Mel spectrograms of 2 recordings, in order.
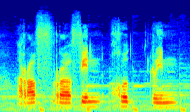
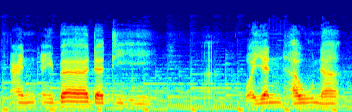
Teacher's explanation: Jelas bunyi nun sukun dan tanwin, tak ada dengung, tak ada apa, semua jelas, sebut satu-satu. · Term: izhar halqi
